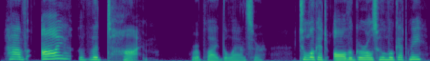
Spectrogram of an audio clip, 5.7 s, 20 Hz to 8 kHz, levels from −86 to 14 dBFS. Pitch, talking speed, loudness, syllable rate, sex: 245 Hz, 180 wpm, -18 LUFS, 4.8 syllables/s, female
